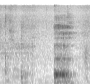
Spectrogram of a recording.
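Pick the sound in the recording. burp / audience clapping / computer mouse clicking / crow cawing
burp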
